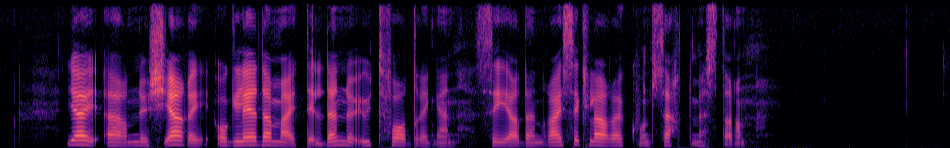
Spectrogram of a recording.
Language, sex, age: Norwegian, female, 42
